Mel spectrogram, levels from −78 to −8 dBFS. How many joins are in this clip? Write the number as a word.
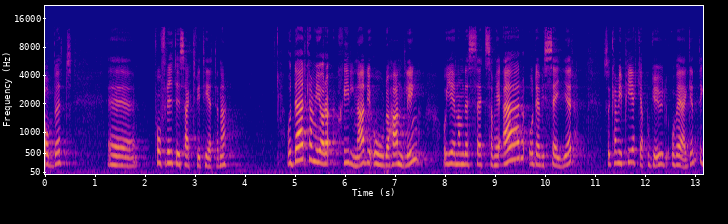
one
